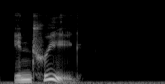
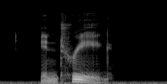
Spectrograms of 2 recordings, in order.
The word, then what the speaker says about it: intrigue: The other pronunciation of word 12 is intrigue. Intrigue. This pronunciation is used when word 12 functions as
